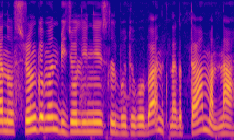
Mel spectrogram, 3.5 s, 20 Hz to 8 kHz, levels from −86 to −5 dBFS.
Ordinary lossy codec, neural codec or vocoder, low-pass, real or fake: none; none; none; real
